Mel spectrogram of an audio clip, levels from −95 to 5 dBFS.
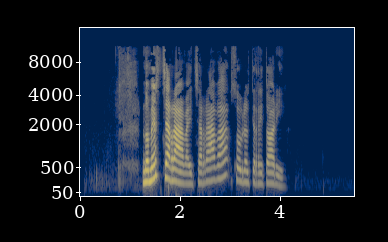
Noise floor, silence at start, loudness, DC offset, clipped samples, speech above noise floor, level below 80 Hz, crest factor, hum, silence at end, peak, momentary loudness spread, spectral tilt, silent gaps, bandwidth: -87 dBFS; 0.9 s; -20 LUFS; under 0.1%; under 0.1%; 66 dB; -78 dBFS; 22 dB; none; 1.45 s; 0 dBFS; 22 LU; -3 dB/octave; none; 11.5 kHz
